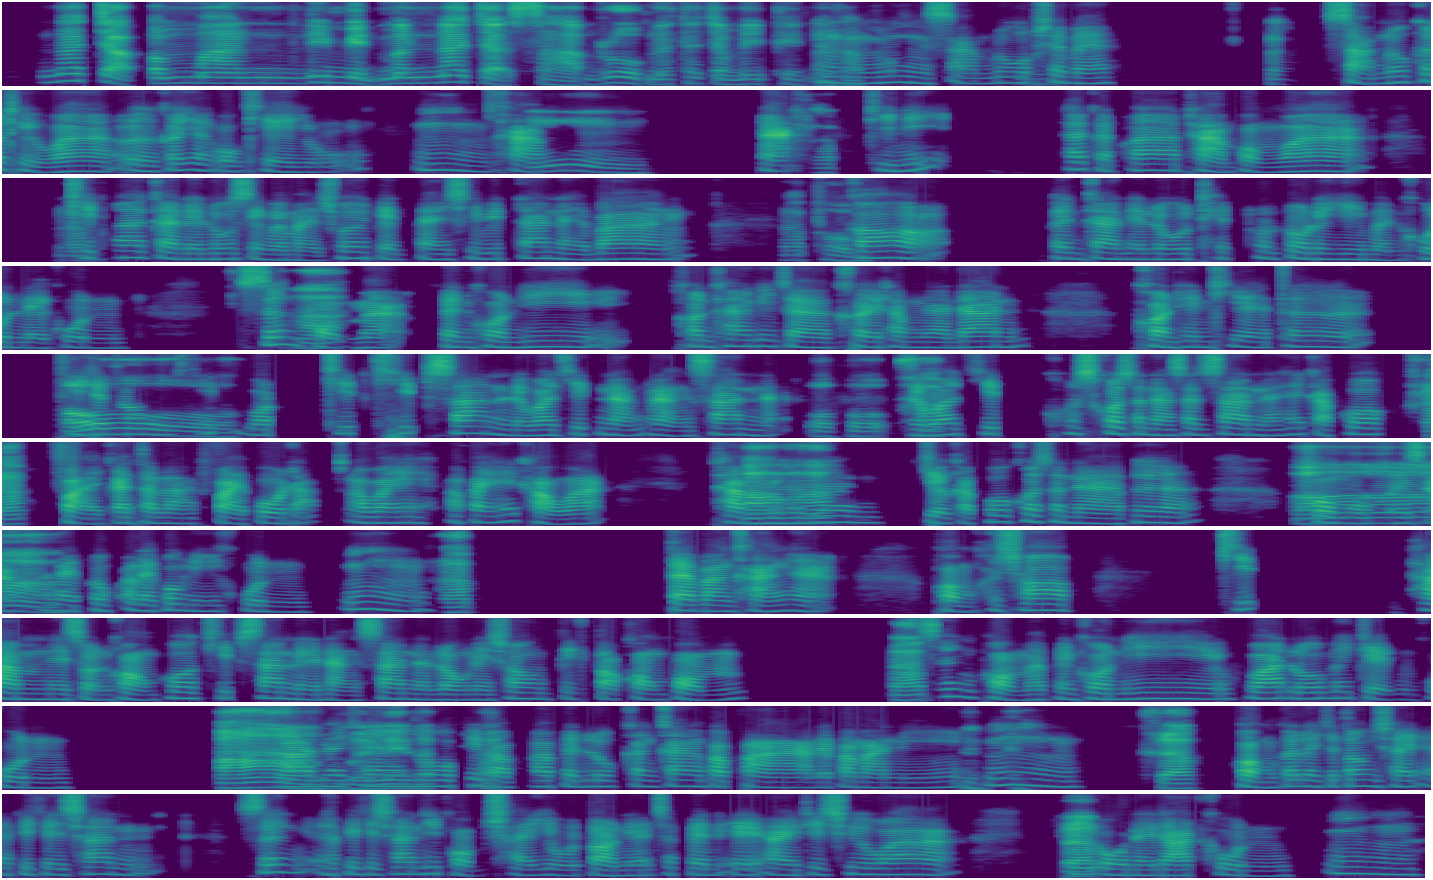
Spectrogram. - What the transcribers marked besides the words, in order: in English: "Content Creator"; in English: "พรอดักต์"; chuckle
- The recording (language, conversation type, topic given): Thai, unstructured, การเรียนรู้สิ่งใหม่ๆ ทำให้ชีวิตของคุณดีขึ้นไหม?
